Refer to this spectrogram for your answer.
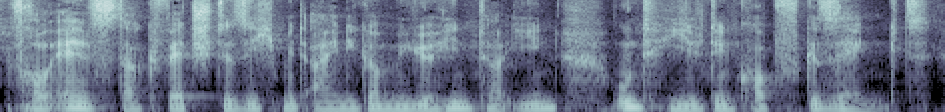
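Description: A man reading a children's advent story aloud in an expressive manner, giving the animal characters their own voices. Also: on the low side, slow pace, breathy edge.

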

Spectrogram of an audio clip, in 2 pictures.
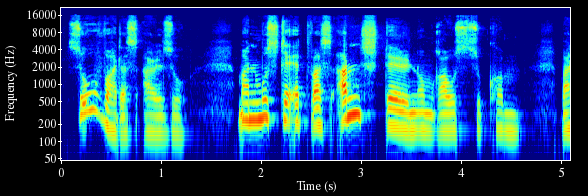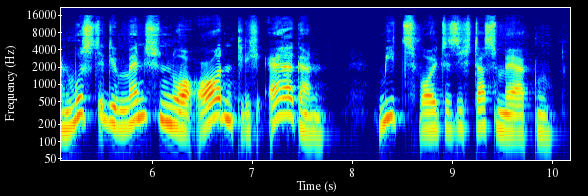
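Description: A woman narrating a storybook with an expressive, unhurried reading. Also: deep voice, husky.

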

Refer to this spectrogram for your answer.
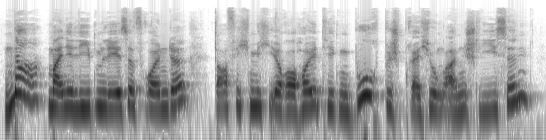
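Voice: medium pitch, expressive, a little slow, darkish tone. A reader voicing a nosy, know-it-all female magpie who questions and lectures in a storybook reading. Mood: sly. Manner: bossy, inquisitive.

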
